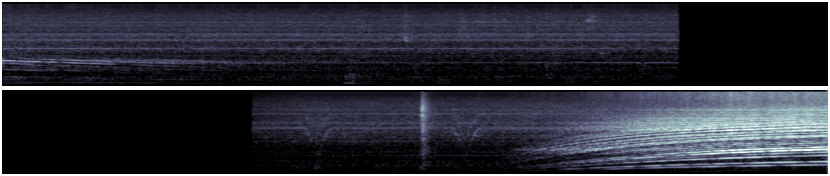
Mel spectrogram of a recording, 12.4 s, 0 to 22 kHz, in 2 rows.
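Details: Mini SD10 siren after replacing rubber motor-axle part that rubbed motor bearing, plus motor cleaning and oiling; previously sticky and wouldn't reach full speed: after a pause wail climbs smoothly and quickly to full pitch, no drag or stall.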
